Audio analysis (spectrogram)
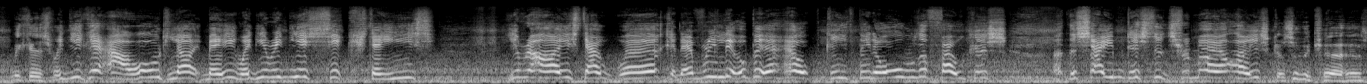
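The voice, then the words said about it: Silly put-on voice. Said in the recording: “silly voice”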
